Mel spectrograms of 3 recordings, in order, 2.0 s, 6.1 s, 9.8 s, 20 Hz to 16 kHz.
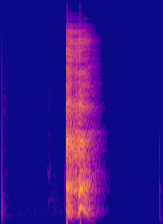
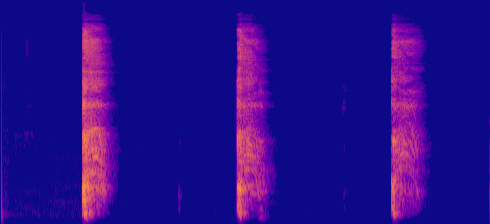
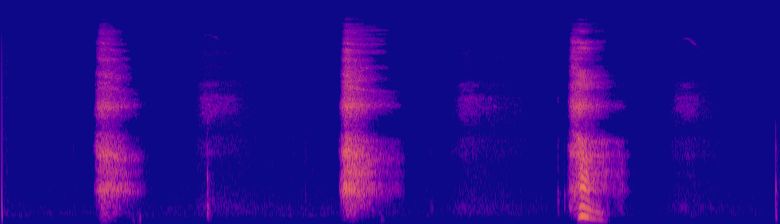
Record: cough_length: 2.0 s
cough_amplitude: 32768
cough_signal_mean_std_ratio: 0.27
three_cough_length: 6.1 s
three_cough_amplitude: 29300
three_cough_signal_mean_std_ratio: 0.24
exhalation_length: 9.8 s
exhalation_amplitude: 9399
exhalation_signal_mean_std_ratio: 0.26
survey_phase: beta (2021-08-13 to 2022-03-07)
age: 45-64
gender: Male
wearing_mask: 'No'
symptom_none: true
smoker_status: Never smoked
respiratory_condition_asthma: false
respiratory_condition_other: false
recruitment_source: REACT
submission_delay: 1 day
covid_test_result: Negative
covid_test_method: RT-qPCR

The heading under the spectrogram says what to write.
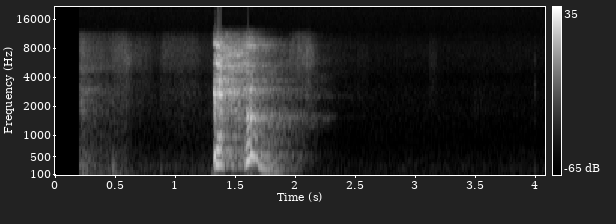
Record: cough_length: 4.1 s
cough_amplitude: 26027
cough_signal_mean_std_ratio: 0.24
survey_phase: alpha (2021-03-01 to 2021-08-12)
age: 45-64
gender: Female
wearing_mask: 'Yes'
symptom_none: true
smoker_status: Current smoker (1 to 10 cigarettes per day)
respiratory_condition_asthma: false
respiratory_condition_other: false
recruitment_source: REACT
submission_delay: 3 days
covid_test_result: Negative
covid_test_method: RT-qPCR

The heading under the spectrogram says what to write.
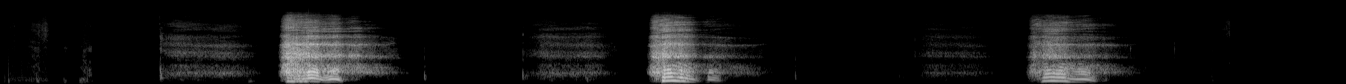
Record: exhalation_length: 13.5 s
exhalation_amplitude: 29113
exhalation_signal_mean_std_ratio: 0.29
survey_phase: beta (2021-08-13 to 2022-03-07)
age: 65+
gender: Male
wearing_mask: 'No'
symptom_runny_or_blocked_nose: true
smoker_status: Ex-smoker
respiratory_condition_asthma: false
respiratory_condition_other: false
recruitment_source: REACT
submission_delay: 1 day
covid_test_result: Negative
covid_test_method: RT-qPCR
influenza_a_test_result: Negative
influenza_b_test_result: Negative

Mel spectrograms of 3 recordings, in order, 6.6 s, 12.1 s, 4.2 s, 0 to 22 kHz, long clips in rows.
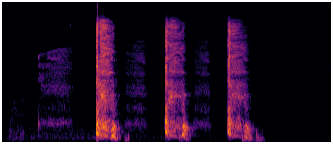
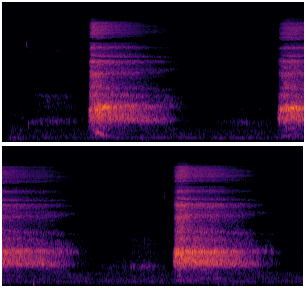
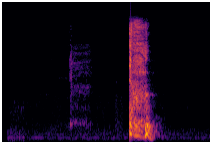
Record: three_cough_length: 6.6 s
three_cough_amplitude: 32767
three_cough_signal_mean_std_ratio: 0.3
exhalation_length: 12.1 s
exhalation_amplitude: 10344
exhalation_signal_mean_std_ratio: 0.51
cough_length: 4.2 s
cough_amplitude: 32767
cough_signal_mean_std_ratio: 0.25
survey_phase: beta (2021-08-13 to 2022-03-07)
age: 45-64
gender: Male
wearing_mask: 'No'
symptom_runny_or_blocked_nose: true
symptom_fatigue: true
symptom_onset: 4 days
smoker_status: Never smoked
respiratory_condition_asthma: false
respiratory_condition_other: false
recruitment_source: Test and Trace
submission_delay: 1 day
covid_test_result: Positive
covid_test_method: RT-qPCR
covid_ct_value: 22.5
covid_ct_gene: N gene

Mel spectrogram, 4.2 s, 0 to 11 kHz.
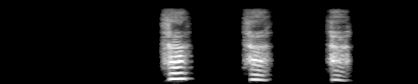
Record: exhalation_length: 4.2 s
exhalation_amplitude: 22517
exhalation_signal_mean_std_ratio: 0.27
survey_phase: beta (2021-08-13 to 2022-03-07)
age: 18-44
gender: Female
wearing_mask: 'No'
symptom_none: true
symptom_onset: 4 days
smoker_status: Never smoked
respiratory_condition_asthma: false
respiratory_condition_other: false
recruitment_source: Test and Trace
submission_delay: 2 days
covid_test_result: Positive
covid_test_method: RT-qPCR
covid_ct_value: 20.6
covid_ct_gene: N gene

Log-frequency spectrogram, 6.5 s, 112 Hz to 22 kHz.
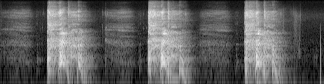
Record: three_cough_length: 6.5 s
three_cough_amplitude: 21556
three_cough_signal_mean_std_ratio: 0.41
survey_phase: alpha (2021-03-01 to 2021-08-12)
age: 18-44
gender: Male
wearing_mask: 'No'
symptom_none: true
smoker_status: Ex-smoker
respiratory_condition_asthma: false
respiratory_condition_other: false
recruitment_source: REACT
submission_delay: 1 day
covid_test_result: Negative
covid_test_method: RT-qPCR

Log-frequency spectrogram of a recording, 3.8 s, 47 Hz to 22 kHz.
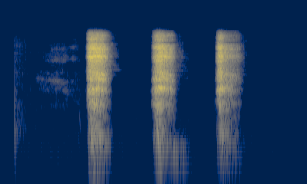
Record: exhalation_length: 3.8 s
exhalation_amplitude: 29386
exhalation_signal_mean_std_ratio: 0.31
survey_phase: alpha (2021-03-01 to 2021-08-12)
age: 45-64
gender: Female
wearing_mask: 'No'
symptom_none: true
smoker_status: Current smoker (1 to 10 cigarettes per day)
respiratory_condition_asthma: true
respiratory_condition_other: false
recruitment_source: REACT
submission_delay: 1 day
covid_test_result: Negative
covid_test_method: RT-qPCR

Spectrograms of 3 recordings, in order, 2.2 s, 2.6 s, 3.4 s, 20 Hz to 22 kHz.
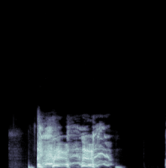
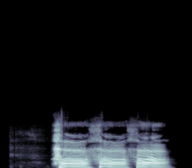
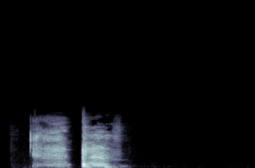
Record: three_cough_length: 2.2 s
three_cough_amplitude: 28033
three_cough_signal_mean_std_ratio: 0.53
exhalation_length: 2.6 s
exhalation_amplitude: 29858
exhalation_signal_mean_std_ratio: 0.6
cough_length: 3.4 s
cough_amplitude: 27048
cough_signal_mean_std_ratio: 0.31
survey_phase: beta (2021-08-13 to 2022-03-07)
age: 18-44
gender: Male
wearing_mask: 'No'
symptom_none: true
smoker_status: Ex-smoker
respiratory_condition_asthma: false
respiratory_condition_other: false
recruitment_source: REACT
submission_delay: 0 days
covid_test_result: Negative
covid_test_method: RT-qPCR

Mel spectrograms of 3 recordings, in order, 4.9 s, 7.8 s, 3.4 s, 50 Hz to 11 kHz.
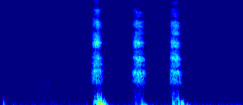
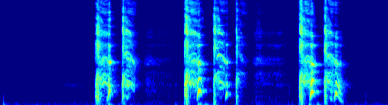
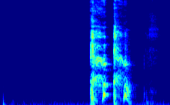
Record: exhalation_length: 4.9 s
exhalation_amplitude: 1731
exhalation_signal_mean_std_ratio: 0.33
three_cough_length: 7.8 s
three_cough_amplitude: 8691
three_cough_signal_mean_std_ratio: 0.39
cough_length: 3.4 s
cough_amplitude: 8600
cough_signal_mean_std_ratio: 0.33
survey_phase: beta (2021-08-13 to 2022-03-07)
age: 18-44
gender: Female
wearing_mask: 'No'
symptom_cough_any: true
symptom_runny_or_blocked_nose: true
symptom_diarrhoea: true
symptom_fatigue: true
symptom_headache: true
symptom_change_to_sense_of_smell_or_taste: true
symptom_loss_of_taste: true
symptom_onset: 5 days
smoker_status: Current smoker (1 to 10 cigarettes per day)
respiratory_condition_asthma: false
respiratory_condition_other: false
recruitment_source: Test and Trace
submission_delay: 2 days
covid_test_result: Positive
covid_test_method: RT-qPCR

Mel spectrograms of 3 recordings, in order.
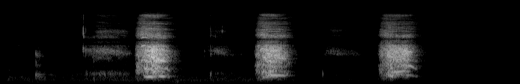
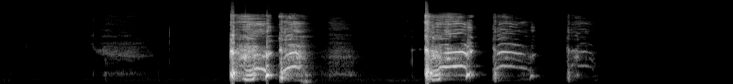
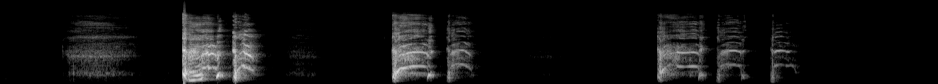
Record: exhalation_length: 5.2 s
exhalation_amplitude: 27270
exhalation_signal_mean_std_ratio: 0.33
cough_length: 7.3 s
cough_amplitude: 32768
cough_signal_mean_std_ratio: 0.34
three_cough_length: 9.4 s
three_cough_amplitude: 32768
three_cough_signal_mean_std_ratio: 0.31
survey_phase: beta (2021-08-13 to 2022-03-07)
age: 45-64
gender: Female
wearing_mask: 'No'
symptom_cough_any: true
symptom_runny_or_blocked_nose: true
symptom_shortness_of_breath: true
smoker_status: Prefer not to say
respiratory_condition_asthma: true
respiratory_condition_other: false
recruitment_source: Test and Trace
submission_delay: 2 days
covid_test_result: Positive
covid_test_method: RT-qPCR
covid_ct_value: 23.1
covid_ct_gene: N gene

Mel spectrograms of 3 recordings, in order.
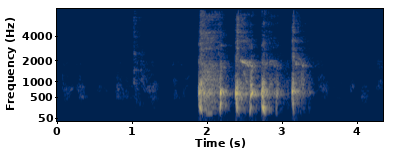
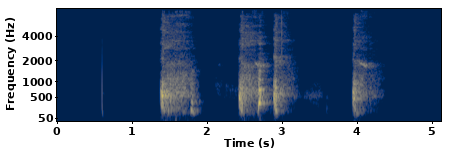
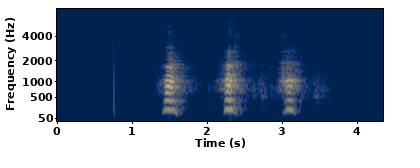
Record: cough_length: 4.4 s
cough_amplitude: 15570
cough_signal_mean_std_ratio: 0.34
three_cough_length: 5.1 s
three_cough_amplitude: 17468
three_cough_signal_mean_std_ratio: 0.32
exhalation_length: 4.4 s
exhalation_amplitude: 11042
exhalation_signal_mean_std_ratio: 0.28
survey_phase: beta (2021-08-13 to 2022-03-07)
age: 45-64
gender: Female
wearing_mask: 'No'
symptom_cough_any: true
symptom_shortness_of_breath: true
symptom_sore_throat: true
smoker_status: Ex-smoker
respiratory_condition_asthma: false
respiratory_condition_other: false
recruitment_source: Test and Trace
submission_delay: 1 day
covid_test_result: Positive
covid_test_method: RT-qPCR
covid_ct_value: 24.1
covid_ct_gene: ORF1ab gene
covid_ct_mean: 24.4
covid_viral_load: 9600 copies/ml
covid_viral_load_category: Minimal viral load (< 10K copies/ml)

